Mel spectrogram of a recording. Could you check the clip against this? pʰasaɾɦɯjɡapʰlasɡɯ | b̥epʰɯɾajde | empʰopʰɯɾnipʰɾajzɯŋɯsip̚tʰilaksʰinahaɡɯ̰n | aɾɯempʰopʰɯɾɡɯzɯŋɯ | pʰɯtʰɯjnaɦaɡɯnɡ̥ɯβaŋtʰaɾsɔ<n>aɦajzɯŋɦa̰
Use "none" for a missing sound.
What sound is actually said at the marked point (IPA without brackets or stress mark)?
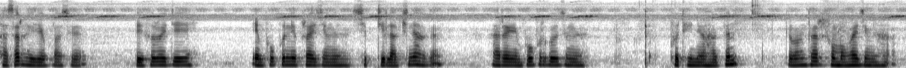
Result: m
